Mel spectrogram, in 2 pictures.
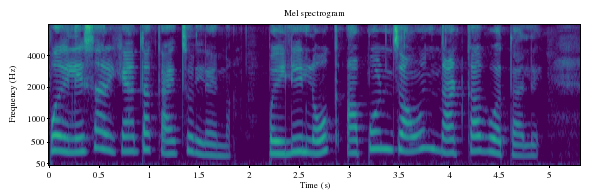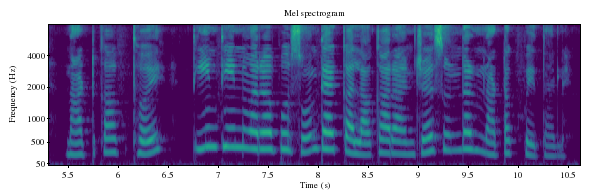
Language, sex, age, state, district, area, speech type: Goan Konkani, female, 18-30, Goa, Ponda, rural, spontaneous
